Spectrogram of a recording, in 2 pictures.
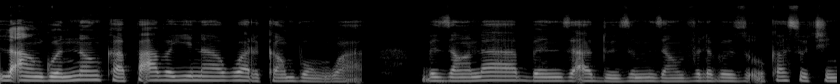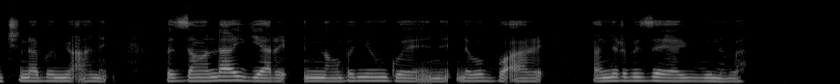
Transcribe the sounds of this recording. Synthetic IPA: la̰˨ʔa˨ŋ˨ɡo˨n˦nɨ˦ŋka˨pa˦ʔa˦ba˦ji˦na˦wa˦ɾɨ˨ka˦m˦bɔ˨ŋwa̰ː˨ | bɛ˨za˨ŋla˦bɨ˦nza̰˦ʔa˦do˨zɨ˦mza˨ŋvɨ˦lɨ˦bɨ˦zʊ̰˨ʔʊ̰˨ka˦so˦t͡ʃi˦n˦t͡ʃi˦na˦bɛ˦ɲɔ̰˦ʔa̰˦nɨ̰˨ | b̥ɛ˨za˨ŋla˦jɛ˨ɾɨ˨n̩˨nɨ˨ŋ˨bɛ˦ɲɨ˦ŋɡɔ˨ja̰˨nɨ̰˨nɨ˨bɛ˦bɔ̰˨ʔa̰˨ɾɨ̰˨ | ka˨nɨ˦ɾɨ˦ba˦za˦ja˦juː˦nɨ˨ba˦

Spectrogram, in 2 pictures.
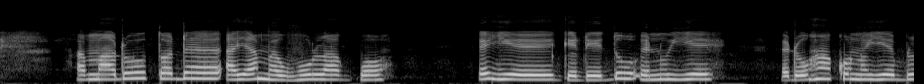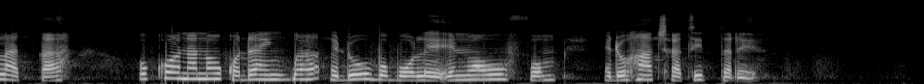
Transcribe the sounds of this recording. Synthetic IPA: a˨mẽ˨a˨ɖe˦wo˦t̪ɔ˦ɖe˦a˨ja˦mẽ˨vu˦la˦ɡ͡bɔ˦ | e˦je˦ɡe˨ɖe˨d̪o˦e˨nũ˦je˦ | e˨ɖe˦wo˦ɦã˦kɔ˦nũ˨je˦bla˦t̪a˦ | wo˦kʰɔ˦nã˦nã˦wo˦kɔ˨ɖa˦ɲĩ˦ɡ͡ba˦e˨ɖe˦wo˦bɔ˨bɔ˨le˨e˨nũ˨a˨wo˦fɔ˦m | e˨ɖe˦wo˦ɦã˦t͡ʃɾa˨t̪i˦t̪ɾe˨

